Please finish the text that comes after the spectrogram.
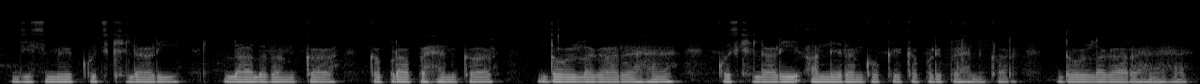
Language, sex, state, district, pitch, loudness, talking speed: Hindi, male, Bihar, East Champaran, 115 Hz, -34 LUFS, 120 wpm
